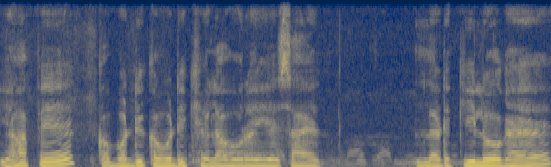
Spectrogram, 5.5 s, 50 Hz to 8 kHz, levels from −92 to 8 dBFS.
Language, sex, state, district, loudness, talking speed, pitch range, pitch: Hindi, male, Bihar, West Champaran, -16 LUFS, 130 wpm, 150-175 Hz, 160 Hz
